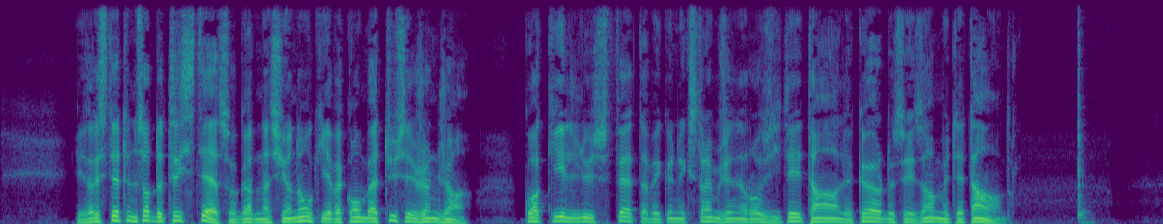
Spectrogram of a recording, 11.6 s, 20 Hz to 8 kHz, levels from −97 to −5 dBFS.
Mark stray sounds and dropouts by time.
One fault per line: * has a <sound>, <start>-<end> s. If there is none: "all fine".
* has a thud, 10.8-11.0 s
